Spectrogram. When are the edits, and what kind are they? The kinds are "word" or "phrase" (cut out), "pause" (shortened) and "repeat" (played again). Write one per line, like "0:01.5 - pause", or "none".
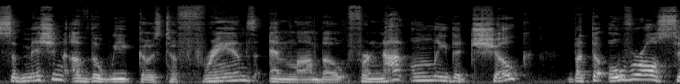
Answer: none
